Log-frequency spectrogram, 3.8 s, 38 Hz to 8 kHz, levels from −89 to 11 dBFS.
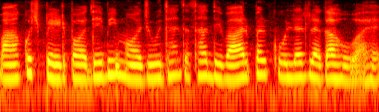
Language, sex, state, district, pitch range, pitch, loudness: Hindi, female, Bihar, Samastipur, 185-210 Hz, 195 Hz, -16 LUFS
